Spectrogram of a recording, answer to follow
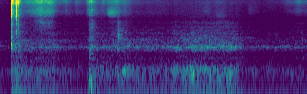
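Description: Handling noise from a hand-held phone: a few sharp clicks just after the start and another about two seconds in, with faint rubbing in between, then dead silence for the last second or so.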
